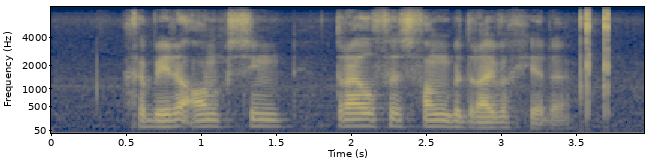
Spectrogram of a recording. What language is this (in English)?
Afrikaans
